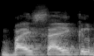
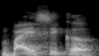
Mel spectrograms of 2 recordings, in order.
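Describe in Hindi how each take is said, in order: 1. दूसरे अक्षर में 'eye' स्वर है। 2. दूसरे अक्षर में छोटा 'ee' स्वर है। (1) "बाइसाइकिल बोल लोग पढ़ते हैं, गलत" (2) "यहाँ जो वाई है वो ई साउंड देगा"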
